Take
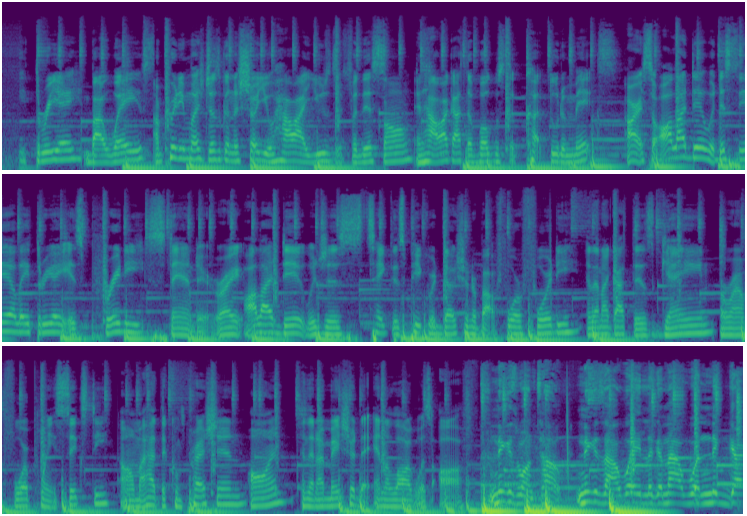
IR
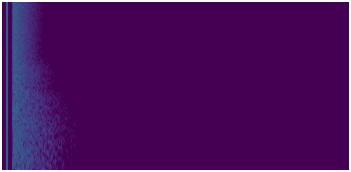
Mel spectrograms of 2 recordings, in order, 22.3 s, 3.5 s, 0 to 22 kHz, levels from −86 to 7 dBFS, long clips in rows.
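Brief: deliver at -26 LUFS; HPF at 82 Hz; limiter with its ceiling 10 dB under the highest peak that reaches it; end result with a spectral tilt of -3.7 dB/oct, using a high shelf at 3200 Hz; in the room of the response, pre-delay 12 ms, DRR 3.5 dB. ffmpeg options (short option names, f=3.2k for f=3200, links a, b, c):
-filter_complex "[0:a]highpass=82,highshelf=f=3.2k:g=5.5,alimiter=limit=-10dB:level=0:latency=1,asplit=2[a][b];[1:a]atrim=start_sample=2205,adelay=12[c];[b][c]afir=irnorm=-1:irlink=0,volume=-3dB[d];[a][d]amix=inputs=2:normalize=0,volume=-4.5dB"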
